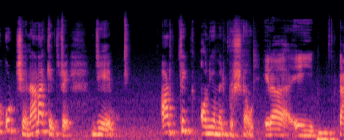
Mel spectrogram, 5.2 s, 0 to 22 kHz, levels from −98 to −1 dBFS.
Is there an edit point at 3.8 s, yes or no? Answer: yes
